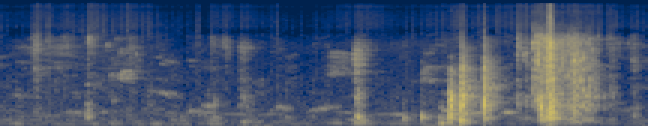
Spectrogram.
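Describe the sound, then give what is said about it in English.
Someone chews crunchy food, with soft mouth noises at first, then a burst of loud, crackly crunches toward the end. “Yeah, if you don't like chewing, this is probably not the episode for you.”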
